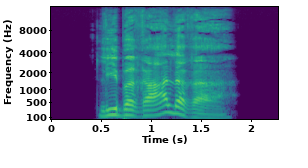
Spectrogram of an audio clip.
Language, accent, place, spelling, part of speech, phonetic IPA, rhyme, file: German, Germany, Berlin, liberalerer, adjective, [libeˈʁaːləʁɐ], -aːləʁɐ, De-liberalerer.ogg
- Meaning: inflection of liberal: 1. strong/mixed nominative masculine singular comparative degree 2. strong genitive/dative feminine singular comparative degree 3. strong genitive plural comparative degree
